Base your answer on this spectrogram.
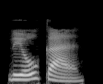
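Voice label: "流感", Mandarin Chinese; hsk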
